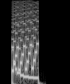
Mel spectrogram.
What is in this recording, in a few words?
Tractor Beam Attack; game sound effect; Pac & Pal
